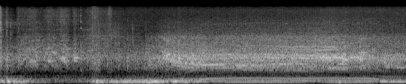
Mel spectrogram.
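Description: A car engine starts and revs, then runs with a rising hum.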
